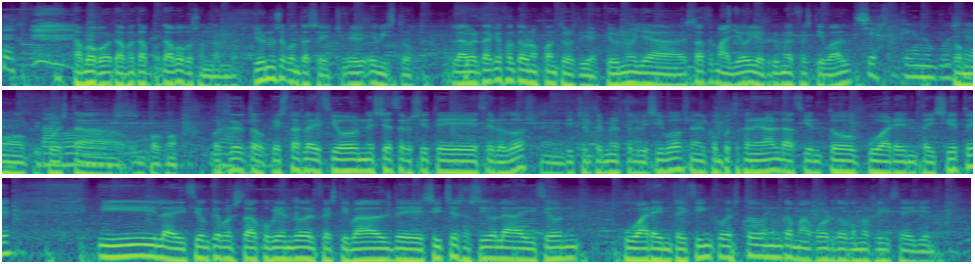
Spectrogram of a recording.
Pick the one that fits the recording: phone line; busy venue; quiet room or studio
busy venue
